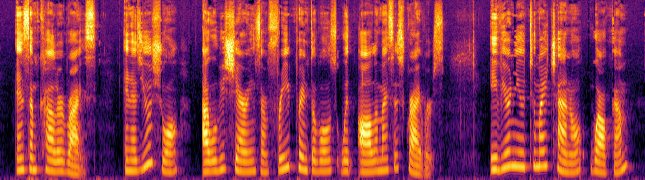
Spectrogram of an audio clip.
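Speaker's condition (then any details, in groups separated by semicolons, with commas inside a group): No condition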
